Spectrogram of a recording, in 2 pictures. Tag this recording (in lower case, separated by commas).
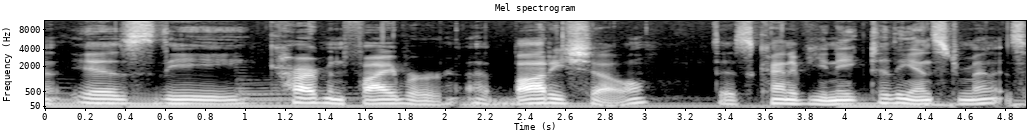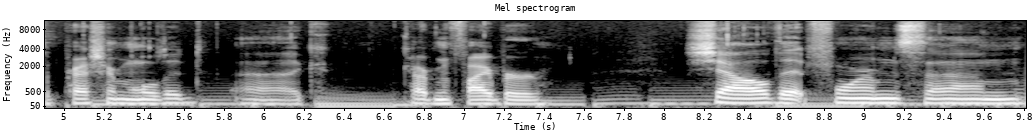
music, speech, musical instrument, guitar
